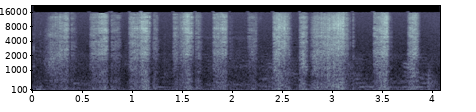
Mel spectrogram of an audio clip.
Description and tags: Scraping hard plastic against facial stubble.
plastic-scrape, scraping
